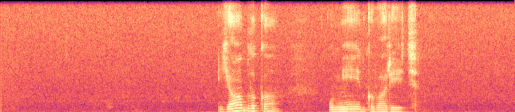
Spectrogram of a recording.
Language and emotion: Russian, sad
